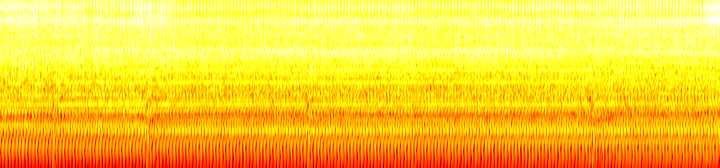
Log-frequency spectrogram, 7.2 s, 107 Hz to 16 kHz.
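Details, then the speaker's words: 700cc twin-cylinder military standard engine built 1987, long sitting, possibly never run, repeat start after spitting a mud dauber from the exhaust: steady even clatter with faint regular tick about three per second; normal idle. "That's a win. Holy moly. That's a win. >> Thing been sitting up since who knows what year."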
